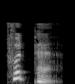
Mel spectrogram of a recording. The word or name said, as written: footpath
